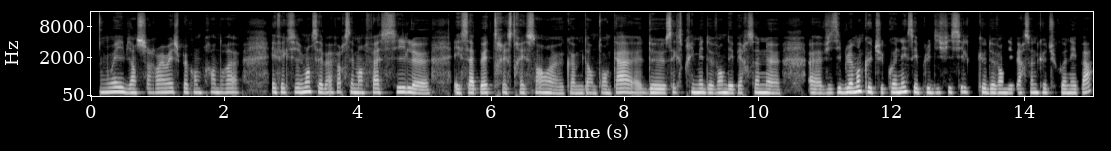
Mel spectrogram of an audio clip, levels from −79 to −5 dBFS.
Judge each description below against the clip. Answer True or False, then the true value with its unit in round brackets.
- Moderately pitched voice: True (170 Hz)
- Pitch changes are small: True (1.9 semitones)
